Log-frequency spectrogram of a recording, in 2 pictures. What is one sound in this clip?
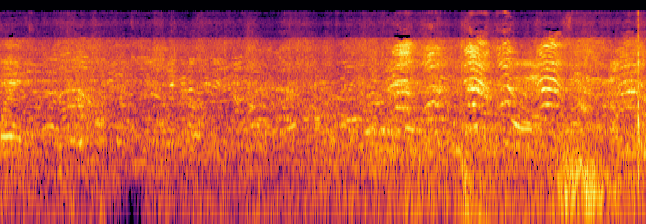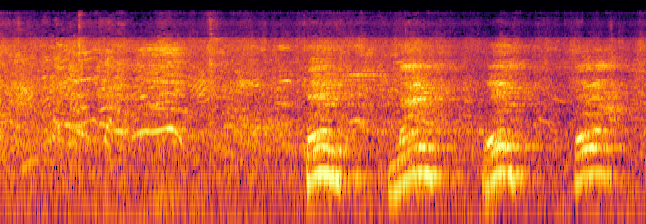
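Teenage boys shout and call out outdoors.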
